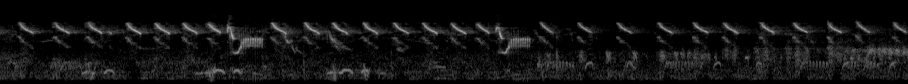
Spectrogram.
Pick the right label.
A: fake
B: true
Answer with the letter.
A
